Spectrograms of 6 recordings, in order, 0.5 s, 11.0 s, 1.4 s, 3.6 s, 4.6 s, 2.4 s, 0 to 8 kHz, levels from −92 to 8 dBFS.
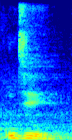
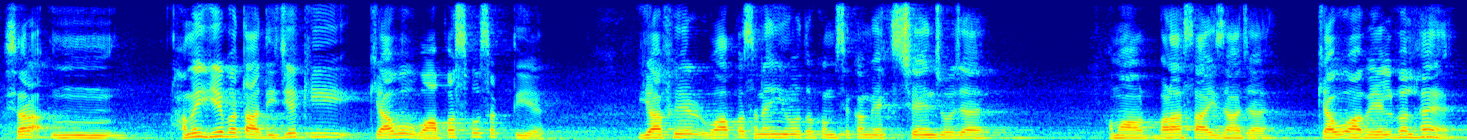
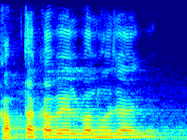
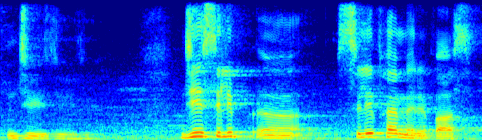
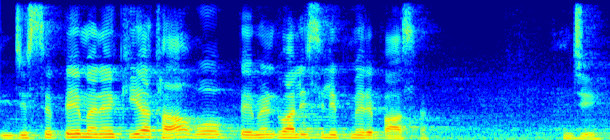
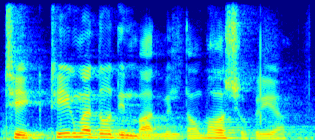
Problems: constant background noise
